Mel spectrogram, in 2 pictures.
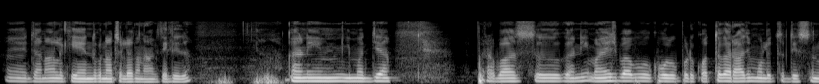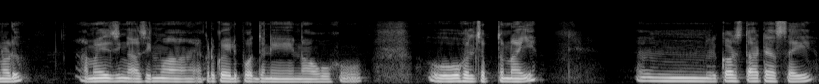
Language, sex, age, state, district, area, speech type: Telugu, male, 18-30, Andhra Pradesh, Nellore, urban, spontaneous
